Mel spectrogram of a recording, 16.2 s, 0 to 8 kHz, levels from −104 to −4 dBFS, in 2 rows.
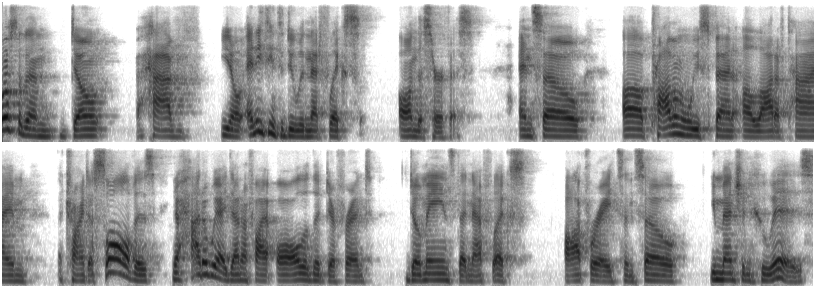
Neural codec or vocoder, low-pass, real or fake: none; 7.2 kHz; real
